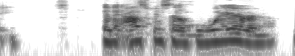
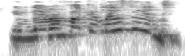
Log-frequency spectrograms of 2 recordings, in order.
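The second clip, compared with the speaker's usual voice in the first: words burst out high through a laugh; 10 semitones higher than usual. Real, not acted. Coach laughing at listeners who never listen. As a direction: laugh while scolding, pitch leaping up.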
